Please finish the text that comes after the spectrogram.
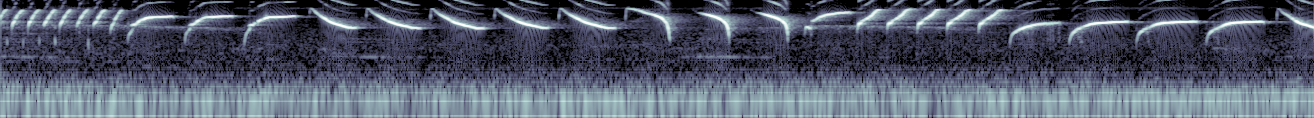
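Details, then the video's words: Belgian canary in morning song, opening with a fast high trill, then loud slurred whistles that drop steeply in pitch, some drawn out longer, ending in a rapid rattle and further falling notes. "Belgian Canary Singing In The Morning"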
